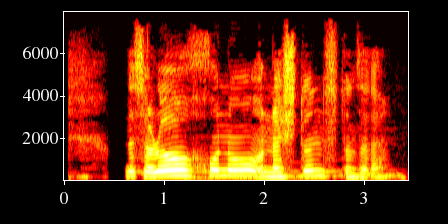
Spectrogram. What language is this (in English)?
Pashto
